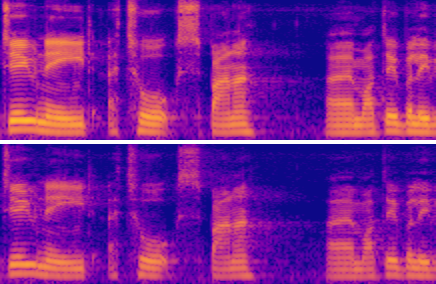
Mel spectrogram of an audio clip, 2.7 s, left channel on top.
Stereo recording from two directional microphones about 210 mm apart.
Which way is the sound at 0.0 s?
50° left (ahead or behind).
